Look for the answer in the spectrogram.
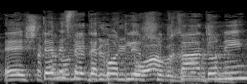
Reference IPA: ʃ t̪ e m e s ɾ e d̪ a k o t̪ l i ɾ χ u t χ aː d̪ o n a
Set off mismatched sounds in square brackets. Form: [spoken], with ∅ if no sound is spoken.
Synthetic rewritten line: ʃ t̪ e m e s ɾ e d̪ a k o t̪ l i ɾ [ʃ] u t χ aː d̪ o n [i]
